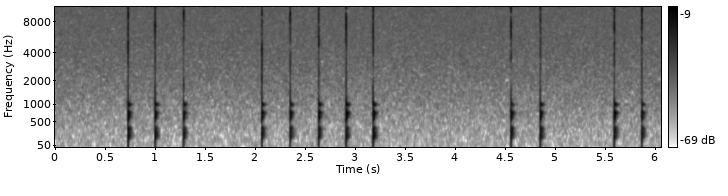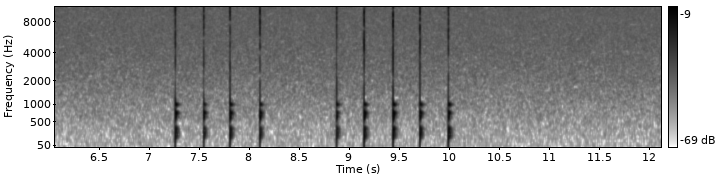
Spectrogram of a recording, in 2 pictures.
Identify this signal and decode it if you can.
Tap code, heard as knocks on wood, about 4 knocks a second. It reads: PGU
